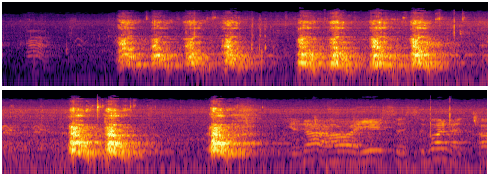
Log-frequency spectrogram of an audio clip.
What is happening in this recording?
A dog is barking in the distance and begins to get closer. The neighbor of the dog greets his barking by talking to the dog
